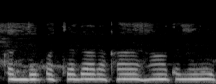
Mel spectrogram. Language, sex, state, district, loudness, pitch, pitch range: Hindi, female, Bihar, Purnia, -24 LUFS, 235 Hz, 230-240 Hz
